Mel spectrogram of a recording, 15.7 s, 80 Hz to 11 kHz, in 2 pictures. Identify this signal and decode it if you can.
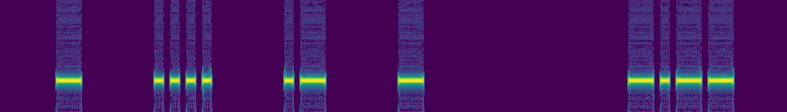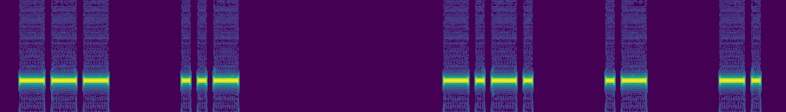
Morse code, heard as a keyed tone, about 15 wpm, spaced as for 8 wpm, 1000 Hz. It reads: THAT YOU CAN
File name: qotdfiles / 8wpm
